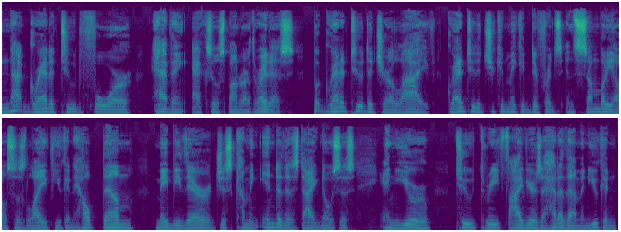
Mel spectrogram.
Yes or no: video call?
no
